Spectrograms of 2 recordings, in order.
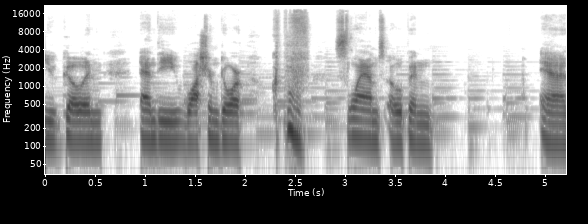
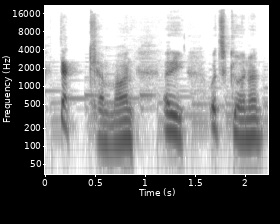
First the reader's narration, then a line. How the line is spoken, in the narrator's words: just kind of muttering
